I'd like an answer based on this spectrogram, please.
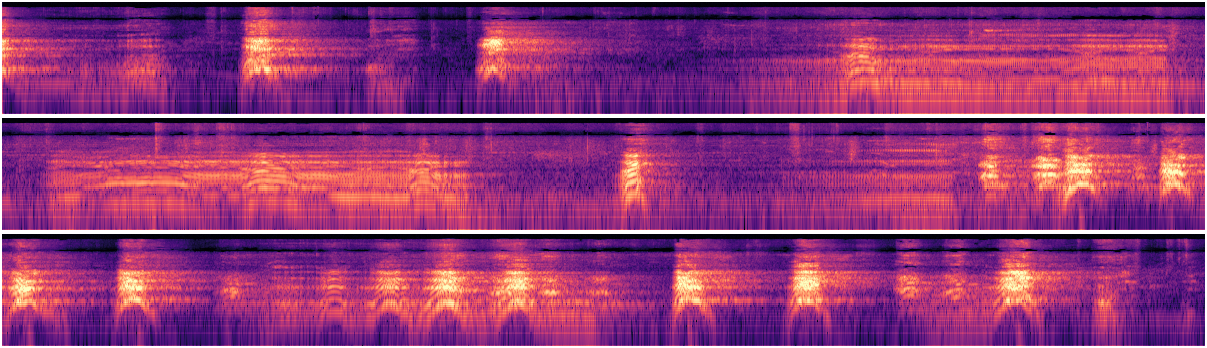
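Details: Two Labradors and one German Shepherd out walking and barking: sharp separate barks, then long wavering whining howls in the middle, ending in a rapid flurry of overlapping barks and growls.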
